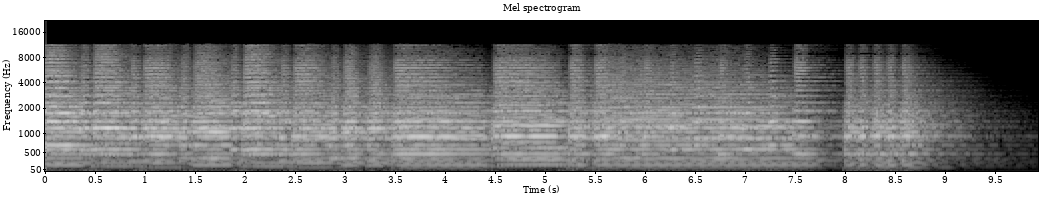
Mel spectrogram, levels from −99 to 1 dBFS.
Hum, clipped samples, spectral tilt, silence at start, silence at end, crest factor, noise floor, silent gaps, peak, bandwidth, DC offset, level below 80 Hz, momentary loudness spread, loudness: none; under 0.1%; -0.5 dB/octave; 0 s; 0.8 s; 18 dB; -66 dBFS; none; -6 dBFS; 11.5 kHz; under 0.1%; -76 dBFS; 8 LU; -22 LUFS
